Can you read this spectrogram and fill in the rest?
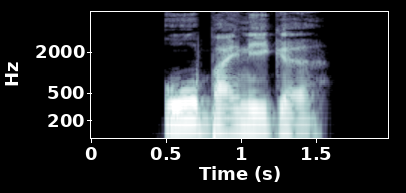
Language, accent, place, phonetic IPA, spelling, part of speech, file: German, Germany, Berlin, [ˈoːˌbaɪ̯nɪɡə], o-beinige, adjective, De-o-beinige.ogg
- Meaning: inflection of o-beinig: 1. strong/mixed nominative/accusative feminine singular 2. strong nominative/accusative plural 3. weak nominative all-gender singular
